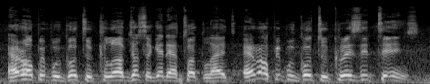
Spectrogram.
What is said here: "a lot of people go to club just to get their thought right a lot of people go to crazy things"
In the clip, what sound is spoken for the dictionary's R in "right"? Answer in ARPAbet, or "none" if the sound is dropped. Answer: L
